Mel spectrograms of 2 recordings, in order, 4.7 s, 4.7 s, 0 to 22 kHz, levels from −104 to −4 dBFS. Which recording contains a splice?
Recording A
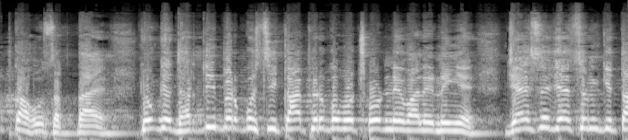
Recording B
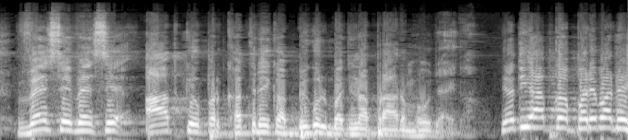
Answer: B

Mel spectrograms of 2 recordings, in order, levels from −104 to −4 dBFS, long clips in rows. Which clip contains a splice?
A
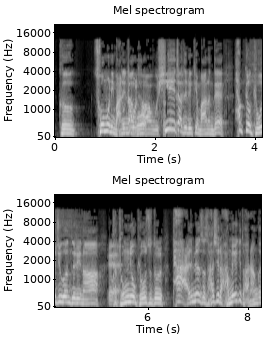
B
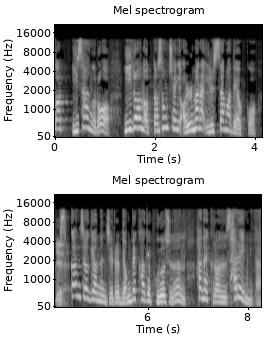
B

